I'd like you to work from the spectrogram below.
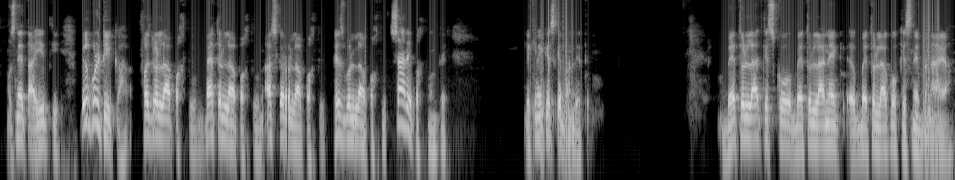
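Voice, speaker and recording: Speaking with a fairly low, warm voice, a commentator and journalist from northwest Pakistan's Khyber Pakhtunkhwa turns to a colleague on camera. He uses rhetorical questions and respectful reproach throughout this direct-address video, captured in a dry recording.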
